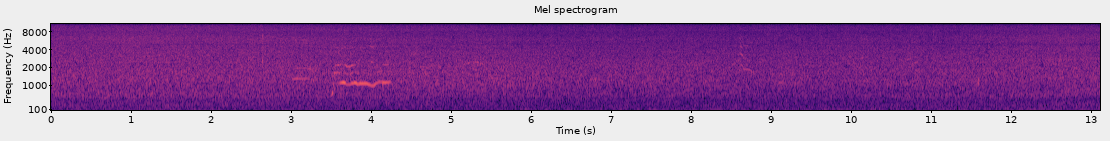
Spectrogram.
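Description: Small ocean waves breaking and washing up the sand in a steady rush. About four seconds in, a brief faint wavering high call rises over it.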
